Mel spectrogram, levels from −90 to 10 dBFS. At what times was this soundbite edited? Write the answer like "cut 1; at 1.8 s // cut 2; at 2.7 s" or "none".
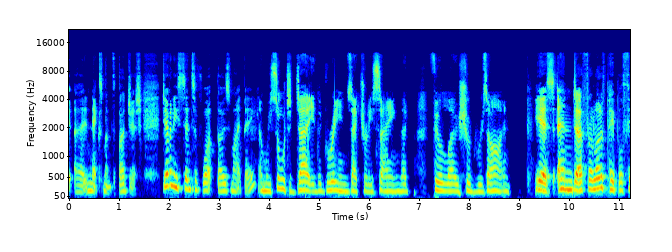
cut 1; at 3.8 s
